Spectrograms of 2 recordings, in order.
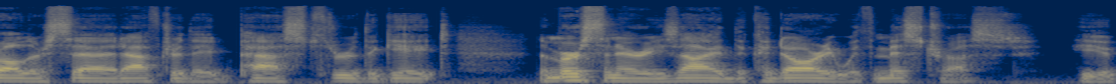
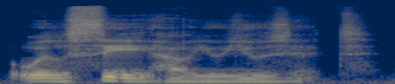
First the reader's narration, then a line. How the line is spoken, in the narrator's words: murmured the sellsword in his gentle lilt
